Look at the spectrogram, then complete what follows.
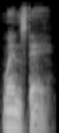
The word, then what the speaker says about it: Wednesday: For example, saying comfortably instead of comfortable, which should be pronounced more like comfortable, or saying every letter in Wednesday instead of the correct Wednesday.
